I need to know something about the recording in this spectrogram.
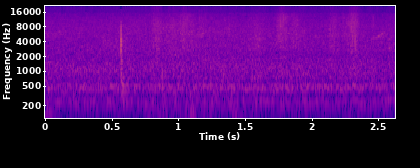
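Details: Thriving honey bee colony droning in the hive while beekeepers take off the honey; an even, sustained low buzz throughout with a single brief tick early on and light hiss above.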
